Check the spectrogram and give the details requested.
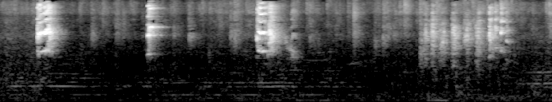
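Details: Green lovebird making mating sounds: three sharp, high squawks about a second apart, then a fast run of softer chattering notes near the end, with a low background hum.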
